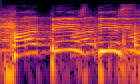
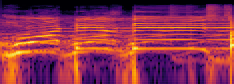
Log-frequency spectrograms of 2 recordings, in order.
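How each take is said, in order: First: It sounds like 'hatis dis', run together. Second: It sounds like 'what is this', words separate. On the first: The speaker calls it wrong. "মাসি হাটিস দিস নয়" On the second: The speaker calls it right. "বলো হোয়াট ইজ দিস"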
